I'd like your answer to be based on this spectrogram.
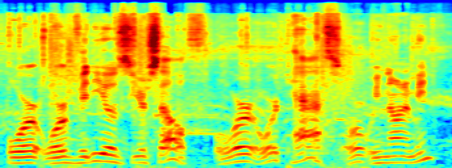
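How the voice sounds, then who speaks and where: A man's voice: a little high, lively intonation, moderate pace. Rambling, foul-mouthed gaming streamer man. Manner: rambling, swears a lot, many restarts. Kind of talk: casual chat while playing.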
